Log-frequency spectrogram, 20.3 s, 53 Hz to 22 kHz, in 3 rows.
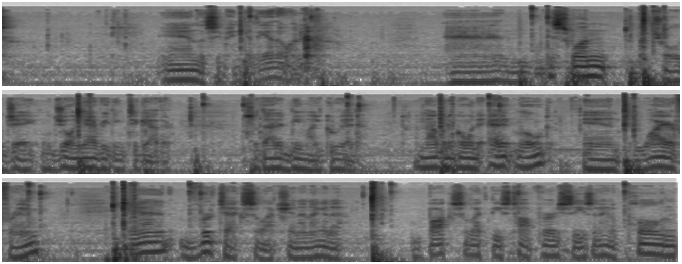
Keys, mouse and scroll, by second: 1.3 middle click, 2.9 middle click, 6.4 ctrl+j, 7.6 a, 10.2-11.9 drag, 11.1 Tab, 13.0 z, 14.8 ctrl+Tab, 17.3 b, 19.7-20.3 drag.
